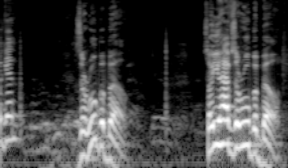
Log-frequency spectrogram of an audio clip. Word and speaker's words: Zerubbabel: How do you pronounce his name again? Zerubbabel.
